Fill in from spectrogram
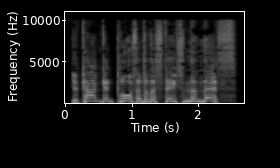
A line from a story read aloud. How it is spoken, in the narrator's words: said the President, leaning forward to let his voice carry to the pilot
